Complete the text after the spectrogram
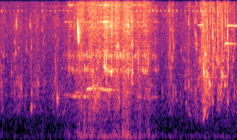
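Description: A fishing reel winds in line with a whirring rattle.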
